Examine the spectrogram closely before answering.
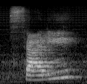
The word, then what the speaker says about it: Sally: my name is Sally we don't pronounce it like that back home we pronounce it Sally and I was born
